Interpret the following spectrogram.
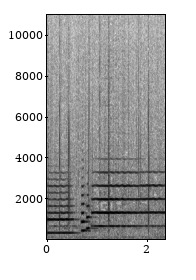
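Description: Bugle on an early acoustic disc recording playing a held note, then a brief higher note, then a held note an octave above the first. Record crackle runs underneath.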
